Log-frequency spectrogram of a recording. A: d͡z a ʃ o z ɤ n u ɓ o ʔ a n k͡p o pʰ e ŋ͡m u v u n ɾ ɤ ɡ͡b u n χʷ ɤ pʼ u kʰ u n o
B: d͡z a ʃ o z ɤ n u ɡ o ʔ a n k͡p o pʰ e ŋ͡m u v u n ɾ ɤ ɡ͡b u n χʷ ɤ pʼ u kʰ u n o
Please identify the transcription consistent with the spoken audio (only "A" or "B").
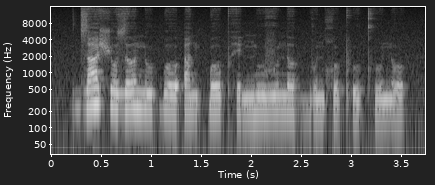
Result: A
